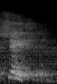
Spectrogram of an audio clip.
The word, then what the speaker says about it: sheikh: He was a very wealthy sheik. Is that how you say it? Sheikh.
